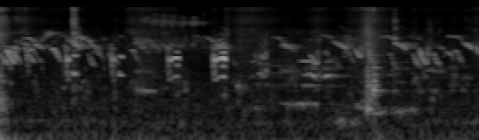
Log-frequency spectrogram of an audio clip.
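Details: Grey francolin chicks feeding and playing: soft, high, downslurred peeping chirps scattered quickly through the clip, with several chicks overlapping and faint low background rumble.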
